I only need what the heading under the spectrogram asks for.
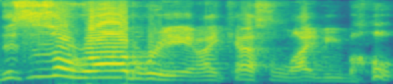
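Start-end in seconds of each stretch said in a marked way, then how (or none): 0.0-0.9 loud, high, top-of-the-lungs holler. Voicing a character who declares a robbery: yelling at the top of his lungs. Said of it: "Kel yells at the top of his lungs".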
